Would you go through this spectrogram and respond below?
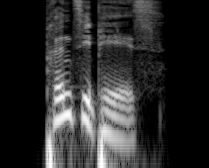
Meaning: plural of Prinzeps
- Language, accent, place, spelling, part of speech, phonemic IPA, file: German, Germany, Berlin, Prinzipes, noun, /ˈpʁɪnt͡sipeːs/, De-Prinzipes.ogg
